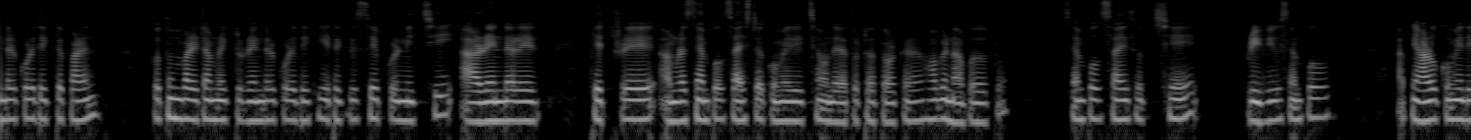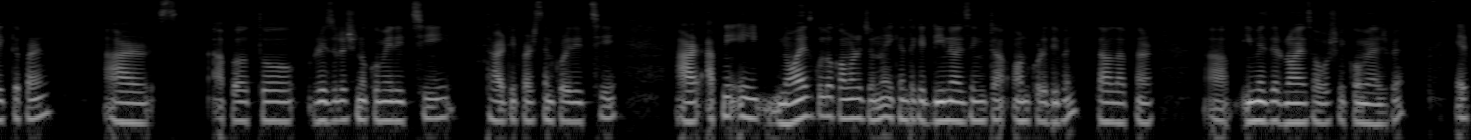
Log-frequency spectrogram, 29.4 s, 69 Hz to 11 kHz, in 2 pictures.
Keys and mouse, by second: 0.9-1.9 middle drag, 1.9-3.7 drag, 3.7 ctrl+s, 9.9-13.1 drag, 14.0-17.8 middle drag, 21.1-22.2 drag, 22.2 typing, 24.3 click, 26.1 typing, 26.3 ctrl+s.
